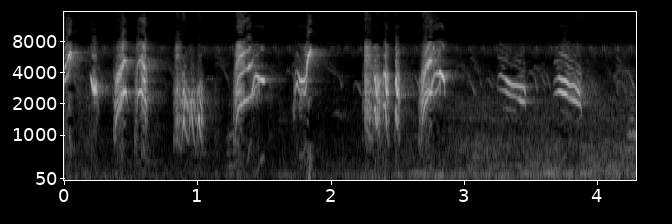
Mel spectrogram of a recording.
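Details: Long-tailed shrike singing mimicry song with sparrow-like fill to trigger song in other shrikes: burry harsh chirps about once a second, ending in two downslurred whistled phrases, faint low hum behind.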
